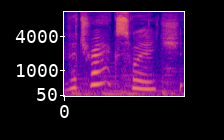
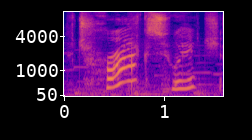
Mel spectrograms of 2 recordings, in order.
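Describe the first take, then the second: First: It is said in a normal speaking voice. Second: It is said in a high cartoon-mouse voice. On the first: "except like in a Mickey voice" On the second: "Wait, can I?"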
